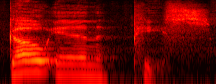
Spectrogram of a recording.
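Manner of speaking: Jesus sending the healed woman off, very slow and soft; gentle blessing. Acted. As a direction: bestow it tenderly, word by word.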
